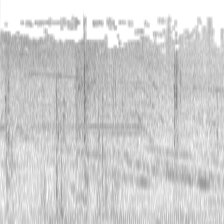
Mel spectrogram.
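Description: Movie sound effect of a motorised mechanism whirring, with several tones gliding down in pitch, scattered clicks and clanks, and a low steady hum underneath.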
